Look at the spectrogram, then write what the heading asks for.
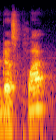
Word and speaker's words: Desplat: terrific Direction really good music also by Alexander desplat that's how you say it I personally think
